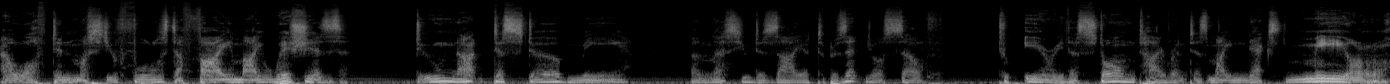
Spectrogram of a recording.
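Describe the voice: A man puts on a guttural character voice with a fairly low pitch. He speaks at a very slow pace over clear background noise.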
